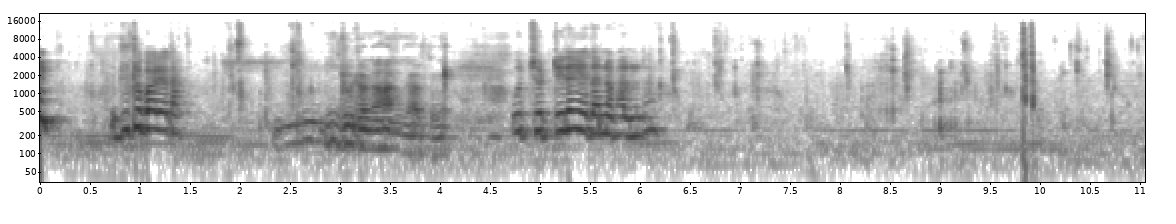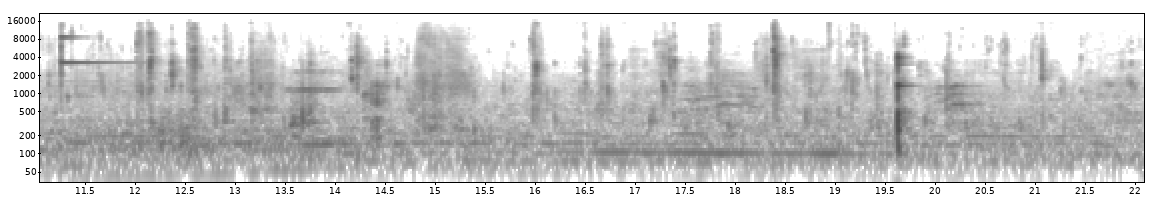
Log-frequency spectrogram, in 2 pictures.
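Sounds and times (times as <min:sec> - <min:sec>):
chewing and wet mouth smacks: 0:01.5 - 0:04.2, 0:06.1 - 0:11.2, 0:12.0 - 0:13.5, 0:14.1 - 0:22.0
short high tone: 0:11.3 - 0:12.1, 0:13.5 - 0:14.1.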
